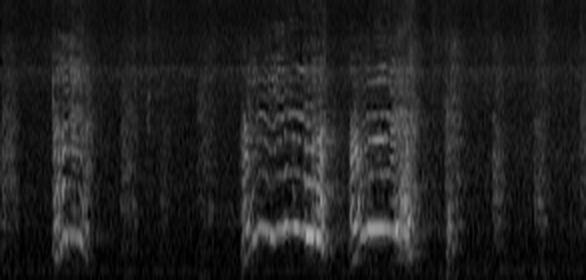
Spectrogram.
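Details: A one-year-old Cane Corso, acting babyish, whimpers in a run of short yelps followed by two long, steady, tonal whines and a few trailing soft squeaks in a quiet room.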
